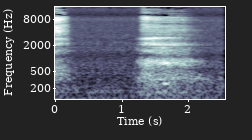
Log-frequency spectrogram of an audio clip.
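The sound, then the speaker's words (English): A soft inhale, shown as a demonstration of gentle breathing: one faint, airy breath lasting a little over a second, with no other sound. “I'm going to demonstrate like this, so I hope the audio picks it up. But to softly inhale, you would just go,”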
